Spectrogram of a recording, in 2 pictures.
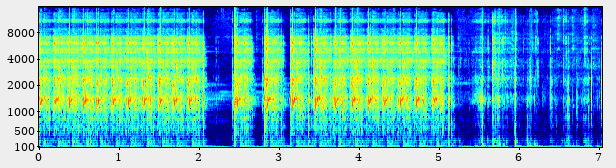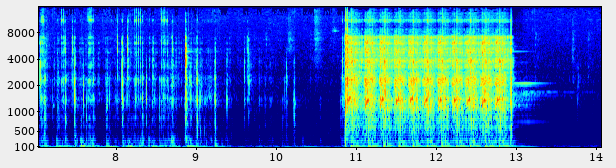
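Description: Airsoft rifle firing on full auto in long bursts with a rapid rattling whine: one burst breaks off about two seconds in, a second runs to about five seconds, and a third comes near the end. Between the bursts there are scattered clicks and knocks.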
